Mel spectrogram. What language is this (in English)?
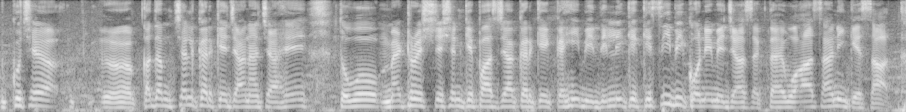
Urdu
